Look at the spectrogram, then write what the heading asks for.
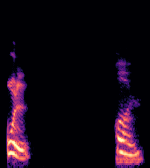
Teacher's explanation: Now qaf comes from your throat.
